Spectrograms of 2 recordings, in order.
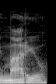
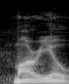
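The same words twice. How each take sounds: First: The name has a Spanish-style pronunciation. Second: The name has an English-style pronunciation. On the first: Listeners do not understand the name. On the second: Listeners understand the name.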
